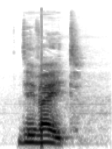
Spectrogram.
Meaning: first/third-person singular present subjunctive of dévêtir
- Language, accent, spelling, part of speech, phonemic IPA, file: French, Canada, dévête, verb, /de.vɛt/, LL-Q150 (fra)-dévête.wav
